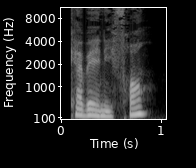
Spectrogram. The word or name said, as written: franc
